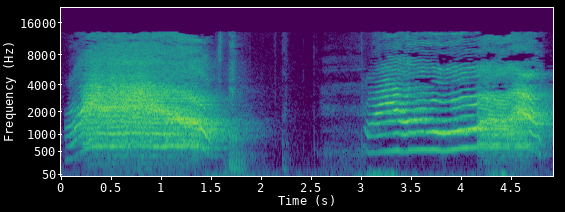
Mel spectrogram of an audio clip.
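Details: A domestic cat named Henry gives two long, drawn-out yowling meows, each over a second long; the first is harsh and wavering, the second a clear rising tonal wail that turns rough, with a silent gap between them.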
